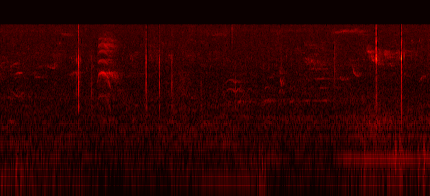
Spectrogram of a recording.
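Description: Small birds chirping in the riverside trees over quiet outdoor ambience. A few sharp clicks and ticks are scattered through it, the loudest two near the end.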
